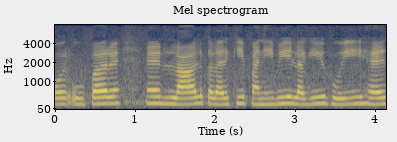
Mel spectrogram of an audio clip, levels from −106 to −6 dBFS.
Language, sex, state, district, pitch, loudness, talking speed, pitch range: Hindi, female, Uttar Pradesh, Deoria, 220 Hz, -25 LUFS, 160 wpm, 210-235 Hz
